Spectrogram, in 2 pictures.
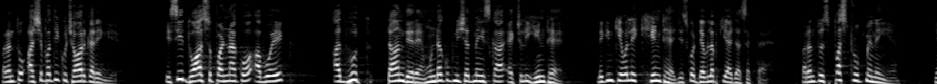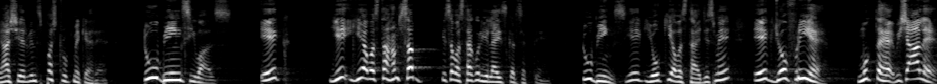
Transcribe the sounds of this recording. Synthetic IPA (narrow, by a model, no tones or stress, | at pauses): pɐɾə̃nt̪uʔɐʃəp̬ət̪̬ikʊt͡ʃʰɔːɾkɐɾẽːŋɡeː | ɪsid̪waːɾsʊpəɾnakoʔɐbʋoeːk | ɐd̪bʱʊt̪ | ʈəːɾnd̪eːɾɐɦɛ̃mʊ̃ɳɖək̬ʊp̬nɪʃəd̪mẽɪskaɛːk̚t͡ʃuəliɦɪ̃ɳʈɦɛː | leːk̬ɪnkeːʋəleːkhɪ̃ɳʈɦɛd͡ʒɪskoɖɛʋləp̚kijad͡ʒaːsɐk̚t̪aɦɛː | pɐɾə̃nt̪̬uɪspɐsʈɾuːpmẽnɐɦĩɦɛː | jɐɦãʃeːəɾʋɪ̃nspɐsʈɾuːpmẽkɛɦɾɛɦɛ̃ː | ʈuːbiːɪ̃ŋzhiːʋaːz | eːk | jejeɐʋəst̪ʰaɦɐ̃msɐbɪsɐʋəst̪ʰakoɾiəlaːɪzkɐɾsɐk̚t̪eɦɛ̃ː | ʈuːbiːɪ̃ŋzjeːkjoːɡ̚kiɐʋəst̪ʰaɦɛd͡ʒɪsmẽ | eːkd͡ʒoːfɾiːɦɛː | mʊk̚t̪ɦɛːʋɪʃaːlɦɛː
